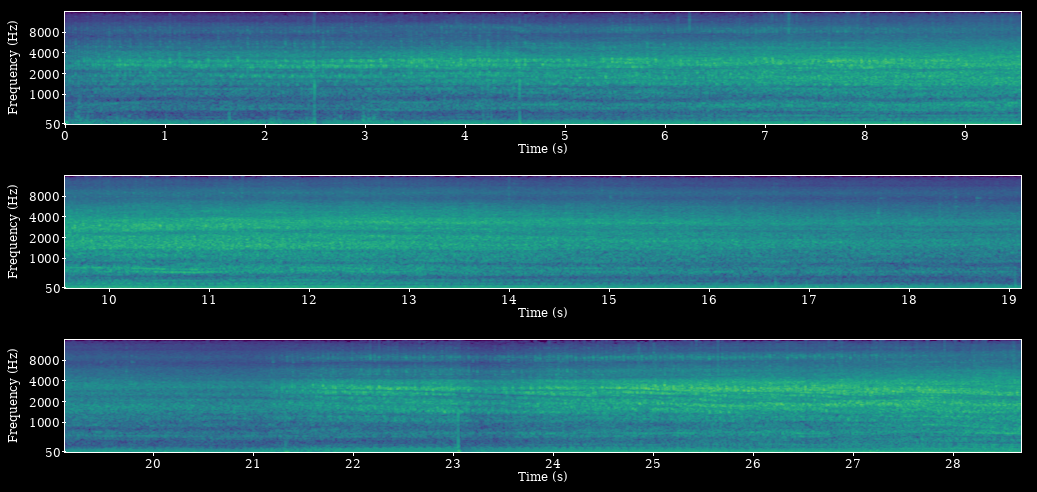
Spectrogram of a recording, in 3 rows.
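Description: Kubota L5018 tractor's diesel engine running steadily under load as it pulls a disc plough through the soil, getting louder in the last few seconds as it comes close.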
